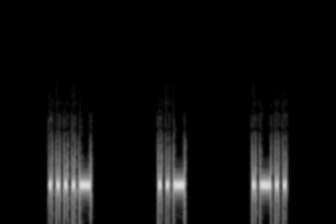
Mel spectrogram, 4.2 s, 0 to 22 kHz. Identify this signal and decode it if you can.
Morse code, heard as a keyed tone, about 25 wpm, spaced as for 9 wpm, 700 Hz. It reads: 4UL
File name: Lesson 17e - Letter u - Three Characters 25wpm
